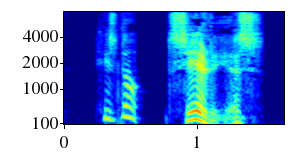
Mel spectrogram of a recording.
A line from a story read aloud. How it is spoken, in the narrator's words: he muttered to Percy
